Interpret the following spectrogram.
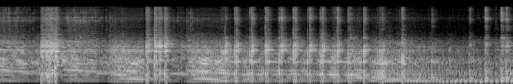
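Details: Suzuki Satria 2-stroke with local aftermarket exhaust, before fitting glasswool packing: blips and revs with thin, tinny, can-like rattle on exhaust note; tinny rattly exhaust from under-packed muffler.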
